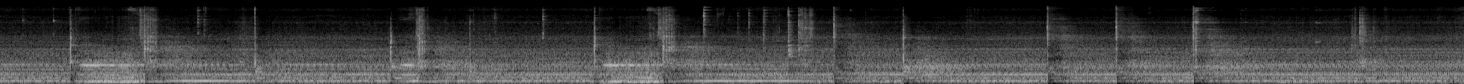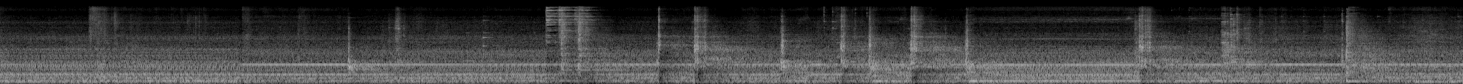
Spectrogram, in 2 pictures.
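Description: Forging press running with a steady hum while a hot axe head is worked in its dies, with irregular metal clanks and knocks from the tongs, workpiece and tooling, loudest about a second in and again around six seconds in.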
